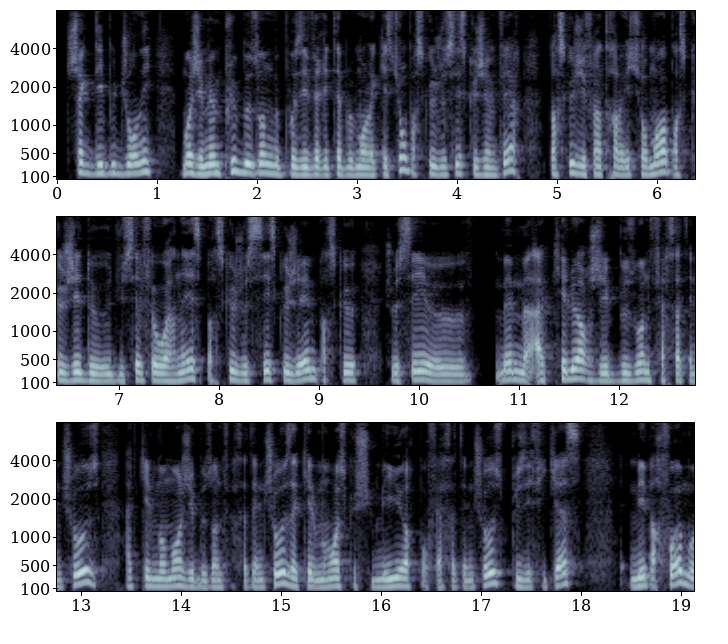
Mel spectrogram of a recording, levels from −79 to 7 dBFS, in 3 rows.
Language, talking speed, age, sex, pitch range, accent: French, 265 wpm, 20-39, male, 130-160 Hz, French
